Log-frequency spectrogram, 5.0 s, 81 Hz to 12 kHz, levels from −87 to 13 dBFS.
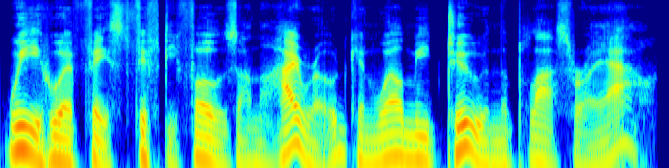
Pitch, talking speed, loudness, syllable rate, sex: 100 Hz, 215 wpm, -22 LUFS, 4.7 syllables/s, male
